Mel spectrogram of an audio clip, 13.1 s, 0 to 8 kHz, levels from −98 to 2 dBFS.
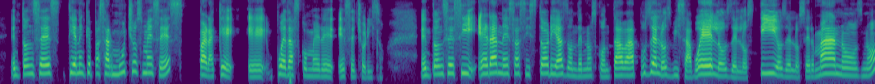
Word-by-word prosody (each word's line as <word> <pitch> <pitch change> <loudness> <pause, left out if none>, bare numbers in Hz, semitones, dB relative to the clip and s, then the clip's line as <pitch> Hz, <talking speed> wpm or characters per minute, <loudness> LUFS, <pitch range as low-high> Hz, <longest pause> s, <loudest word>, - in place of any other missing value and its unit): Entonces, 265 +5 -1
tienen 290 -1 -1
que 295 - -5
pasar 270 -2 -1
muchos 310 +5 -6
meses 290 - -3 0.2
para 225 -5 +4
que, 245 - -1 0.2
eh, 185 0 0
puedas 240 -3 -1
comer, 200 -2 -9
eh, 185 -3 -5
ese 190 0 -4
chorizo. 165 -2 -12 0.5
Entonces, 255 +6 -2
sí, 285 +6 +2
eran 285 +2 +6
esas 270 0 -5
historias 260 +1 -1
donde 205 -3 -9
nos 205 +1 -11
contaba, 220 +4 0
pues, 270 +2 -13
de 295 -3 +4
los 225 -4 -5
bisabuelos, 215 +2 +3
de 170 -2 -6
los 160 - -12
tíos, 280 -5 +5
de 190 -1 -9
los 175 -1 -12
hermanos, 225 +1 +3
¿no?, 210 - -5
240 Hz, 150 wpm, -24 LUFS, 200-275 Hz, 0.5 s, eran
